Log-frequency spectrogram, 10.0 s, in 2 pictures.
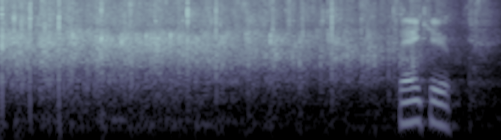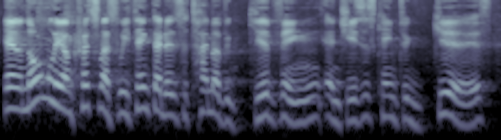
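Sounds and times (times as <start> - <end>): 
audience applause: 0.0 - 4.3
speech: 4.0 - 10.0.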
